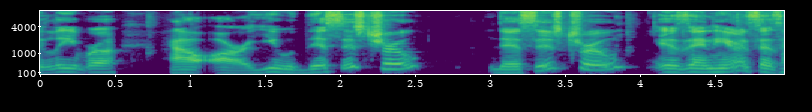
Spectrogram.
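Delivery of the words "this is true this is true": playful name call, pitched high. Pretend.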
